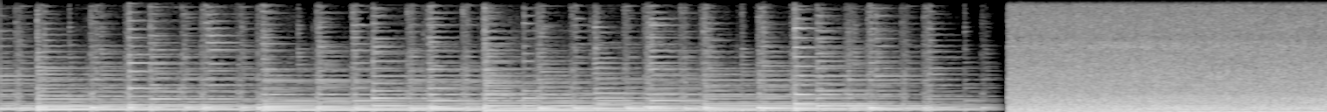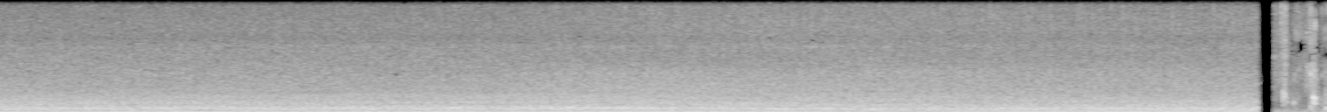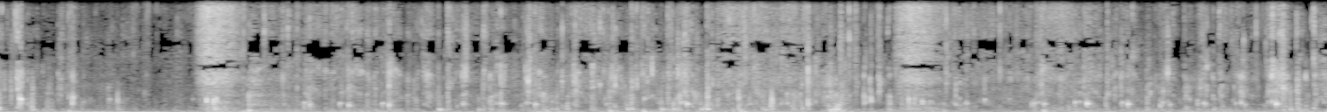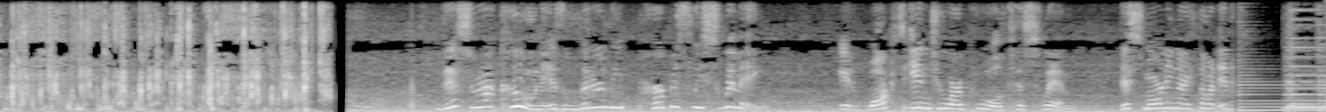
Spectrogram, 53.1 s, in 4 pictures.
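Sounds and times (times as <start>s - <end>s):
piglet chewing and smacking: 26.0s - 43.3s.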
